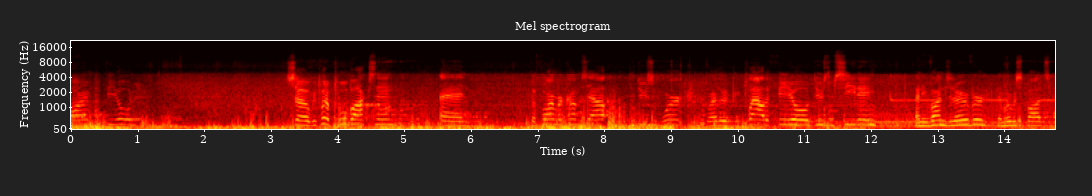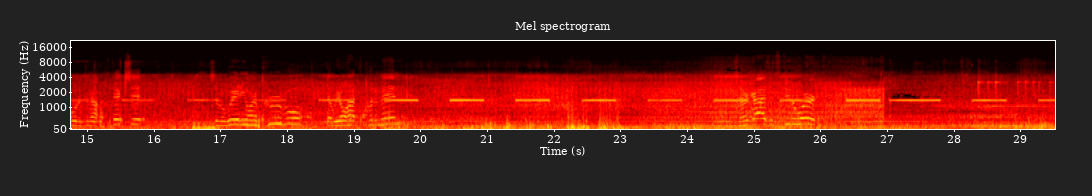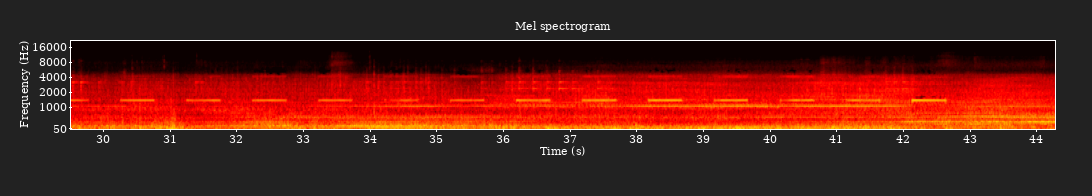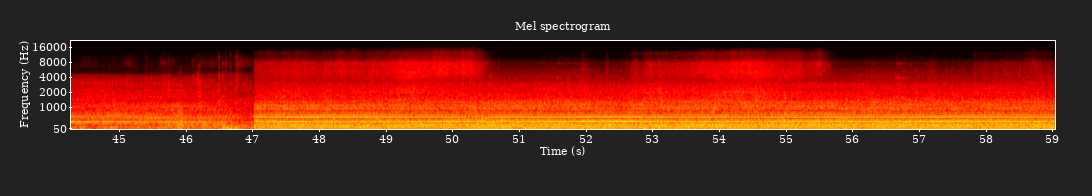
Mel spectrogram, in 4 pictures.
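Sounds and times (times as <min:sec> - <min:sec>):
diesel engine running: 0:00.0 - 0:59.0
loud steady engine sound: 0:00.0 - 0:59.0
backup alarm beeping: 0:11.5 - 0:25.8, 0:26.4 - 0:42.8.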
